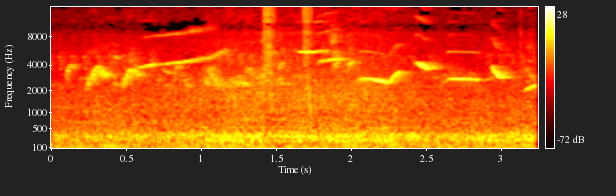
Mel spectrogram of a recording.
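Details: Oriental magpie-robin of the 'water-drop' body shape singing in the full 'forest voice' style: a rapid run of varied clear whistles and short rising slurred notes, bright and high, over a steady low hiss with two sharp clicks midway.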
